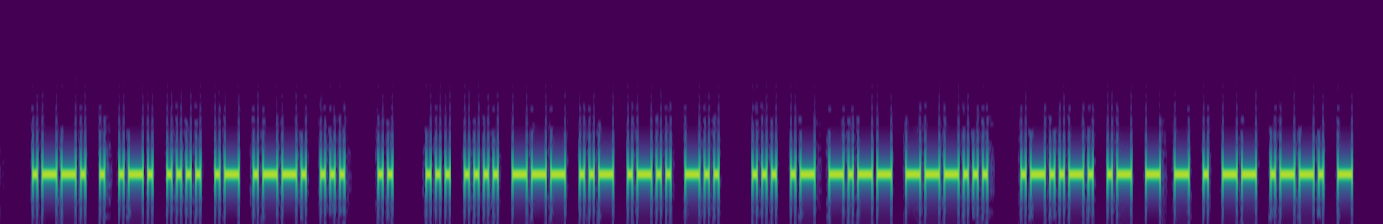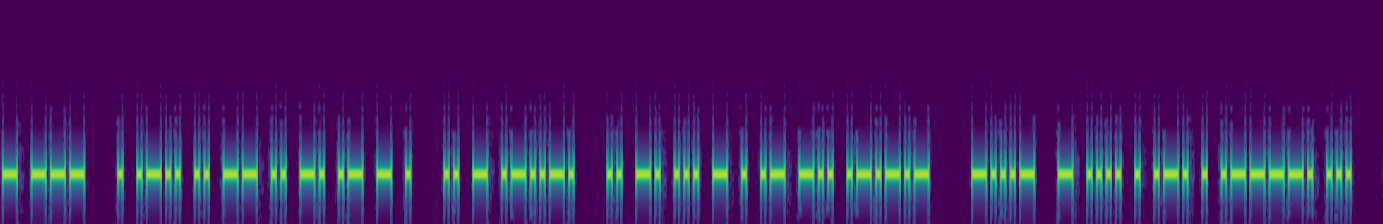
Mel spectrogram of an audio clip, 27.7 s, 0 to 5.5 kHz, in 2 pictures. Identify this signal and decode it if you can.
Morse code, heard as a keyed tone, about 25 wpm, 600 Hz. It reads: PERHAPS I SHOULD SAY: "ATTEMPT TO ELIMINATE IT" INSTEAD. <BT> THERE'S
